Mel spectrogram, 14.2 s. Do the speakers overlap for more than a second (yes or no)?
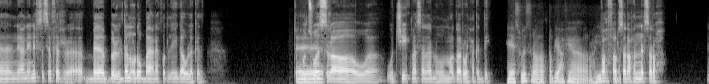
no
